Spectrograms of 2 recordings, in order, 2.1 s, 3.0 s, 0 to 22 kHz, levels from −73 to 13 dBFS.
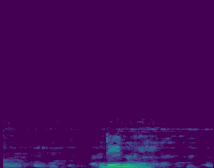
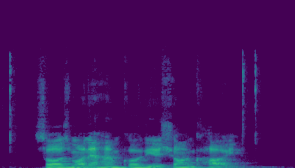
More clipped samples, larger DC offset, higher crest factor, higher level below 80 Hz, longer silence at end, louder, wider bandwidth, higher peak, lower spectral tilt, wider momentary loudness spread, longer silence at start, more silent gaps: neither; neither; about the same, 18 dB vs 18 dB; second, -70 dBFS vs -54 dBFS; second, 0.05 s vs 0.5 s; second, -24 LUFS vs -19 LUFS; second, 6.4 kHz vs 15.5 kHz; second, -10 dBFS vs -2 dBFS; first, -8 dB/octave vs -6.5 dB/octave; first, 24 LU vs 14 LU; second, 0.05 s vs 0.35 s; neither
